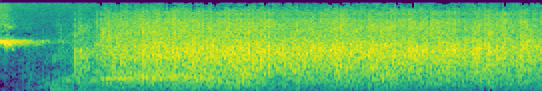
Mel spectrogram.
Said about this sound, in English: Whoever is speaking when the whistle is blown gains an extra point.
